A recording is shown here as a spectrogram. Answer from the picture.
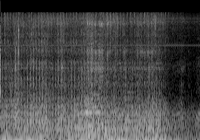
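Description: A motorcycle passing close alongside the car: a loud swell of engine and road noise that falls away near the end.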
